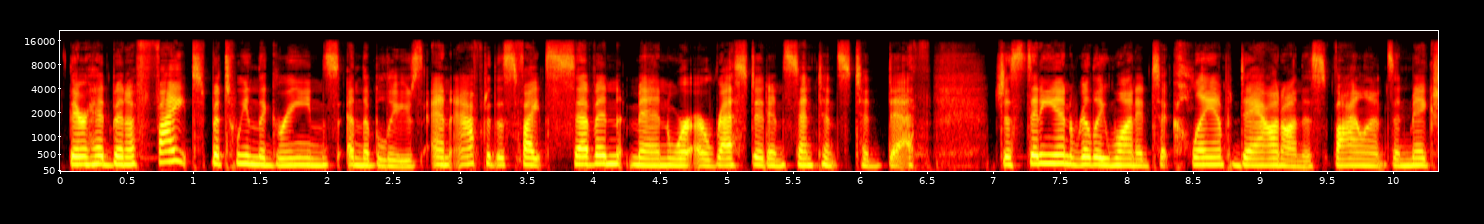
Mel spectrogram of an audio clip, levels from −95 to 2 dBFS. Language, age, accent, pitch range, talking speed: English, 30-49, American, 195-260 Hz, 195 wpm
